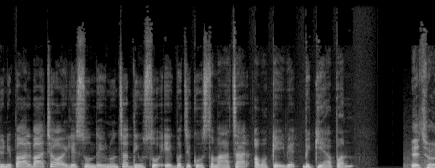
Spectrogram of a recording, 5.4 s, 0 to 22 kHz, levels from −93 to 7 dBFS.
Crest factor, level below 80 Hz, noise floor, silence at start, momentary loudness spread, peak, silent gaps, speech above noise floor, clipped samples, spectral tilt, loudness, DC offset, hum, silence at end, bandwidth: 20 dB; -48 dBFS; -63 dBFS; 0 s; 2 LU; -6 dBFS; none; 38 dB; under 0.1%; -5 dB/octave; -25 LUFS; under 0.1%; none; 0 s; 19.5 kHz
